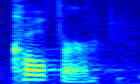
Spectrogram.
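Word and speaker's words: Cowper: And I was thinking this week of the hymn by William Cooper, is actually, I think, how you pronounce his name.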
